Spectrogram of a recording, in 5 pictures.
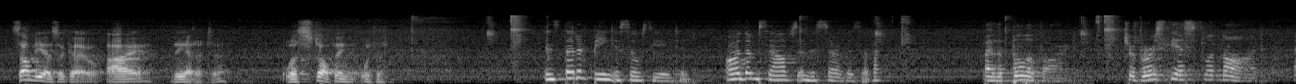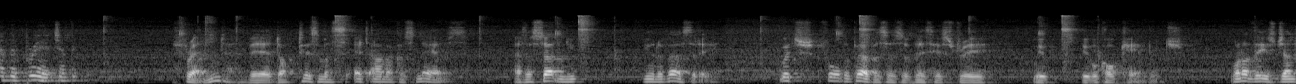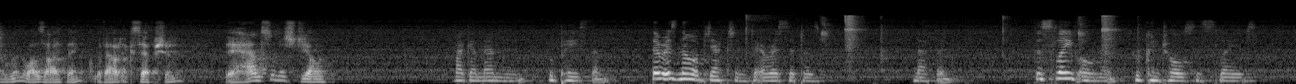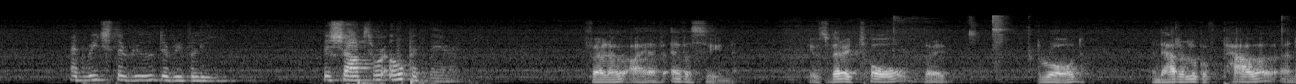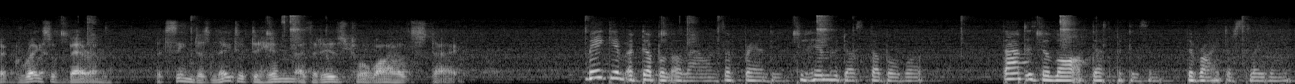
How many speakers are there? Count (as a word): three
